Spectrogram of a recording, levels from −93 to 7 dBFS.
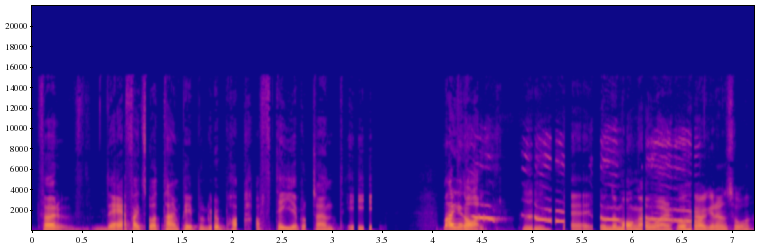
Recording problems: choppy; very; 15% of the speech affected
dog barking; loud; from 4.5 to 6.5 s; peak level with the speech

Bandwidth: 15 kHz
